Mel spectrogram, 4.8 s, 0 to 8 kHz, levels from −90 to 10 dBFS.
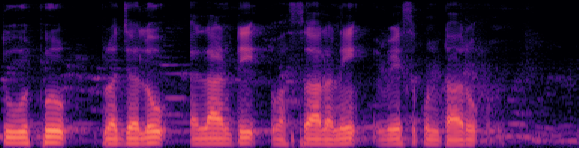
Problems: none marked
